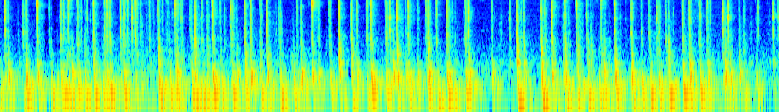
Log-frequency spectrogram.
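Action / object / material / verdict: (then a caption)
tap / laptop keyboard, plastic keys / plastic / none. Fingertips type continuously on a MacBook Pro keyboard with white plastic keys set in an aluminum body. The result is a rapid, steady stream of crisp, bright key clicks over soft low thuds, each tap dying away almost instantly.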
